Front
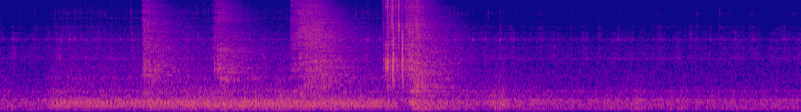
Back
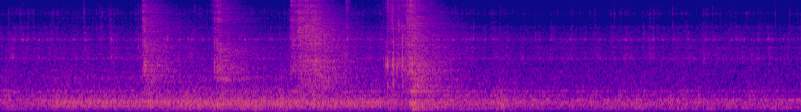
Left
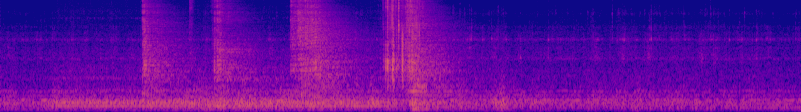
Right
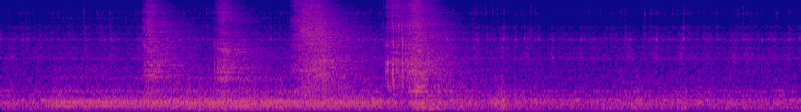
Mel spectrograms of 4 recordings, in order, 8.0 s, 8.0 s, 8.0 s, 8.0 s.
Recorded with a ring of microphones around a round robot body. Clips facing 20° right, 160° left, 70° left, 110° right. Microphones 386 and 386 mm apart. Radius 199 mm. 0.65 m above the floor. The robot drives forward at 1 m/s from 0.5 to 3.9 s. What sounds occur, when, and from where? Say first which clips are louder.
1.4 s tearing paper: front 1 dB, left 2 dB; 85° left, 7 m; by 4.3 s 105° left, 7 m
3.8 s crushing: back 1 dB, left 2 dB; 30° left, 1.5 m; by 4.3 s 35° left, 1.4 m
